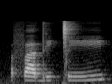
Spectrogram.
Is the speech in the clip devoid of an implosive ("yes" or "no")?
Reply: yes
